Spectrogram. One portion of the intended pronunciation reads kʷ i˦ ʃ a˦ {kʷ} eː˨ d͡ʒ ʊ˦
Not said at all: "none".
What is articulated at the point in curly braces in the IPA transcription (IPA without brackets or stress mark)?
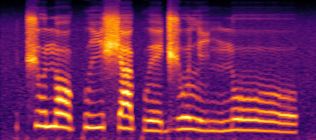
kʷ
